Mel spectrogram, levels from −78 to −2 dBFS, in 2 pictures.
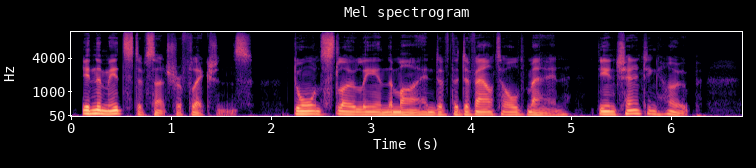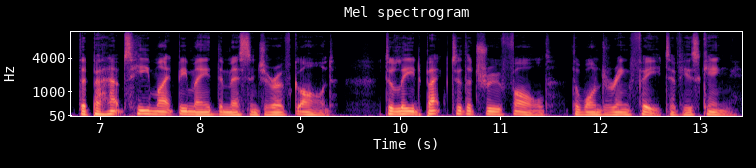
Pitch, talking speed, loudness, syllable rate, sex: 100 Hz, 190 wpm, -21 LUFS, 4.7 syllables/s, male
